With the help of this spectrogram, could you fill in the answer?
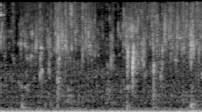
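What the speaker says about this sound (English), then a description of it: "Just wash my hands again." Running tap water trickling and dripping steadily into a kitchen sink while hands are washed, a continuous close splashing wash with small irregular drips, no talking.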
